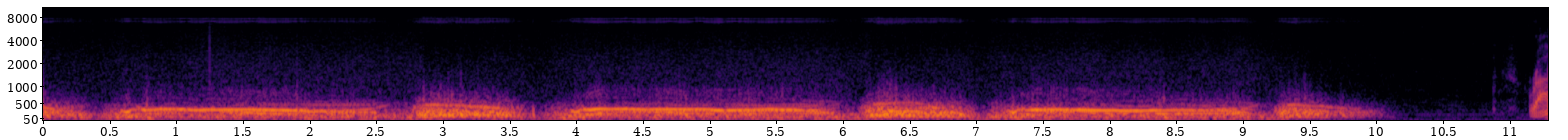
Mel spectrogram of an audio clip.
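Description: Musical, whistling tones run through each breath over three breathing cycles, longest on the long breath phase; continuous wheezes.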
